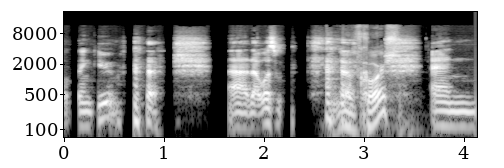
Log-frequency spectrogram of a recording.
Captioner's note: laughs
